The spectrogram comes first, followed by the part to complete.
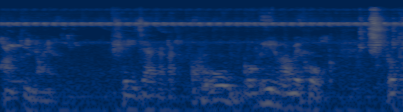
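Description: A cricket trilling in one steady, high, even pitch behind a man's speaking voice, with a short pause in the talk about a second in.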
